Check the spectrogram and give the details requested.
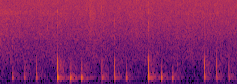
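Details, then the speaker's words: Abdominal percussion during a GI assessment: a series of short, soft, thudding taps with little ring, the dull note heard over solid organs, fluid or tumours. "assessing percussion sounds is helpful in determining the size position and density of abdominal contents solid organs fluids or tumors lead to dull sounds that may sound similar to percussion sounds of the thigh"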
